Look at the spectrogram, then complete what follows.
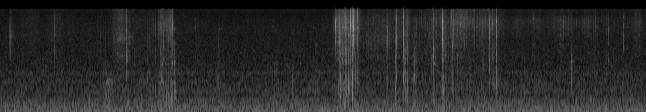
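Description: Faint crinkling and crackling of a snack's wrapper being handled and peeled open, in a few short spells, loudest about halfway through.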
